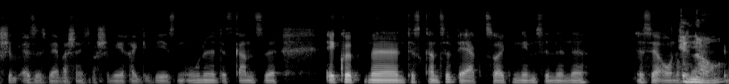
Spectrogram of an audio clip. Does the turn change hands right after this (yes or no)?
yes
